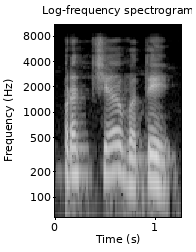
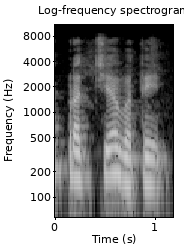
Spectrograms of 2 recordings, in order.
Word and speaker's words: प्रच्यवते: सही शब्द जो लिखा हुआ है वो मैं अब बोलता हूं। प्रच्यवते लिखा हुआ कल भी यही था लेकिन उच्चारण गलत किया था मैंने तो सही शब्द क्या है? प्रच्यवते।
